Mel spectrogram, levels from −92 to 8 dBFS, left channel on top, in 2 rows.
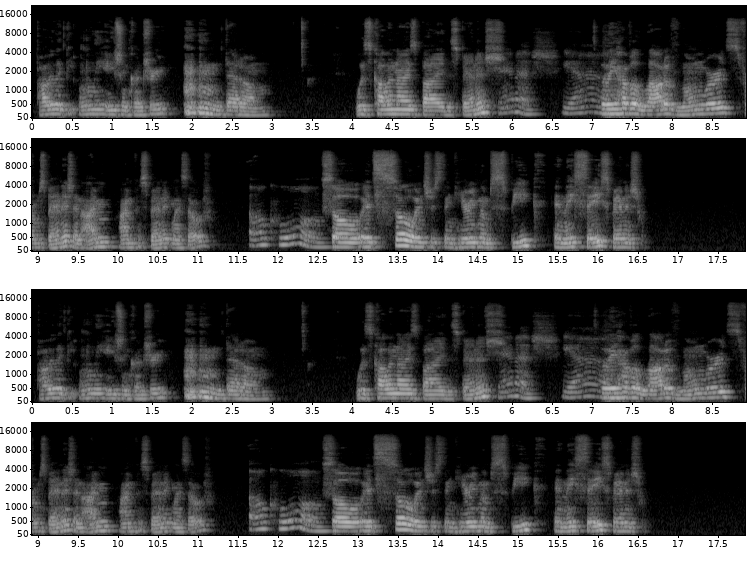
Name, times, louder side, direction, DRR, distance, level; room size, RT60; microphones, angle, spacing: voice 1, 0.1-2.9 4.1-5.9 7.1-11.1 12.6-15.1 15.5-16.6, left 2 dB, 85° left, 0.7 m, -30 dB
voice 2, 5.6-7.3 11.6-12.6, right 1 dB, 60° right, 1.2 m, -40 dB
2.7 x 2.1 x 2.6 m
head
